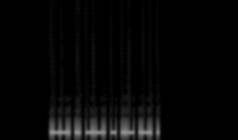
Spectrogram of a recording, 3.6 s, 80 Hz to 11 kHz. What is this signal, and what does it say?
Morse code, heard as a keyed tone, about 44 wpm, 700 Hz. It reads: PICTURE
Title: Top 500 Words Repeated 45wpm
